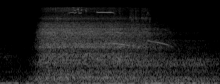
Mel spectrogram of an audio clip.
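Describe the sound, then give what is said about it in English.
A deep breath drawn in through the nose during a guided evening meditation, one long, steady, loud airy hiss lasting a little over a second, with no talking over it. “Take another deep breath through the nose.”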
